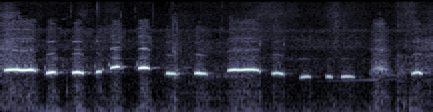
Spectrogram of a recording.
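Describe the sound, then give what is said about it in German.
Someone whistles a tune in the distance, a steady run of short, clear notes rising and falling with brief gaps between them. No one speaks. “Du hörst in der Ferne ein Pfeifen, das dir noch unbekannt ist.”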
